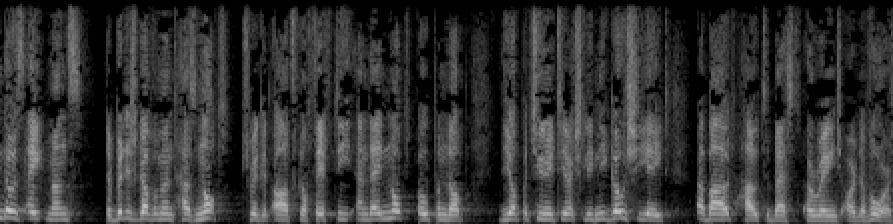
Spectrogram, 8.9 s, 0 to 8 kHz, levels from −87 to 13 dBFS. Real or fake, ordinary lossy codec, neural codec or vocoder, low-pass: real; none; none; none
